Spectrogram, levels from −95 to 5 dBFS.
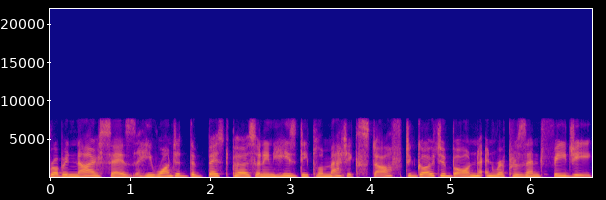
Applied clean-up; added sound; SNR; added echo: none; none; none; none.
